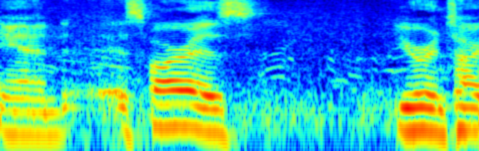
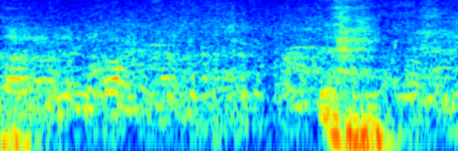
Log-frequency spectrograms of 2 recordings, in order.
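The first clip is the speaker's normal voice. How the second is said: breathy laugh; 9 semitones higher, 8 dB quieter than usual. Real, not acted. Laughing at own joke.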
